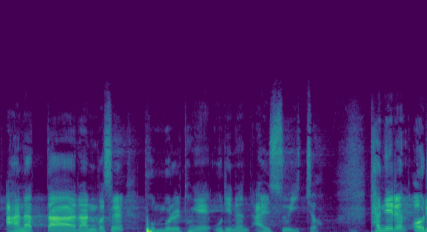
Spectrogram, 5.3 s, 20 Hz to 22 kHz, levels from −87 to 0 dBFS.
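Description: No technical fault can be heard anywhere in this clip. Nothing breaks into the sound at any point along its run.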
